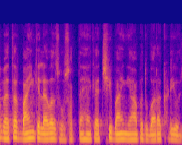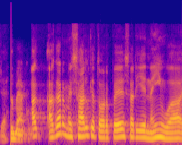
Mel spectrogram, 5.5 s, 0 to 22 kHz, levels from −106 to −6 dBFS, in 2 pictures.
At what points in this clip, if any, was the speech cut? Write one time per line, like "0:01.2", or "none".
0:02.9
